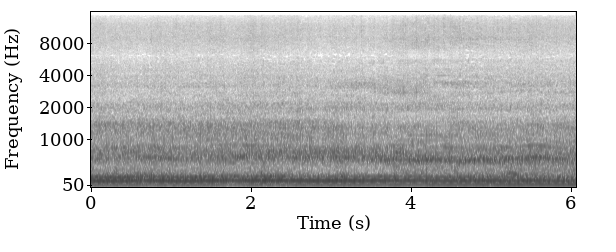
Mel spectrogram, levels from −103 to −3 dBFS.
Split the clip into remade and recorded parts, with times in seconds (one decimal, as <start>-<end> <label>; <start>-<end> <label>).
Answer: 0.0-3.8 recorded; 3.8-4.6 remade; 4.6-6.1 recorded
